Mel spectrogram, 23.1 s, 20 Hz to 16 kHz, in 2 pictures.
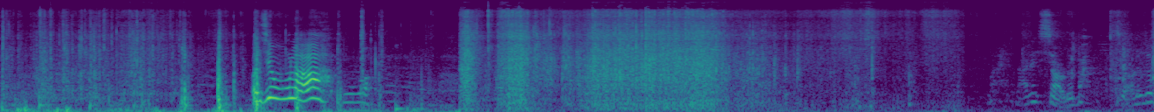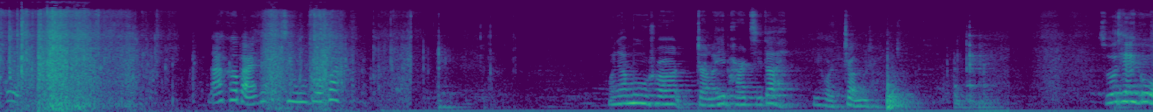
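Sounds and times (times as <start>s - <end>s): plastic bags rustling and crinkling: 0.0s - 2.6s, 3.7s - 9.8s, 11.1s - 16.7s.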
